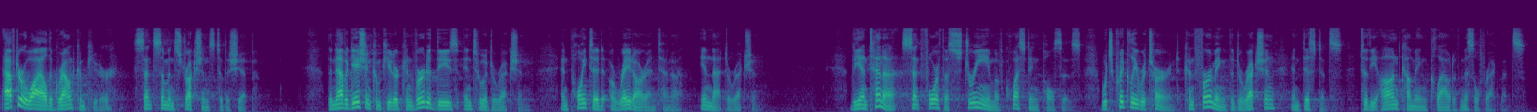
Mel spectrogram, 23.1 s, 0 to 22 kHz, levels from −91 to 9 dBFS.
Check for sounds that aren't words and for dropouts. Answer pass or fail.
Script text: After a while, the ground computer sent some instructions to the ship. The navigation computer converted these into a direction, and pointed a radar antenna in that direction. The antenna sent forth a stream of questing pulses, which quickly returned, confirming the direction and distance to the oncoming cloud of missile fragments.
pass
